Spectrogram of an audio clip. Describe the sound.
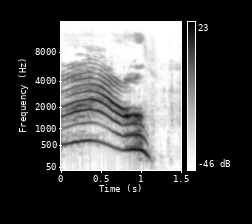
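A kitten gives one long, loud meow on its own, holding steady before its pitch slides down sharply at the end.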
